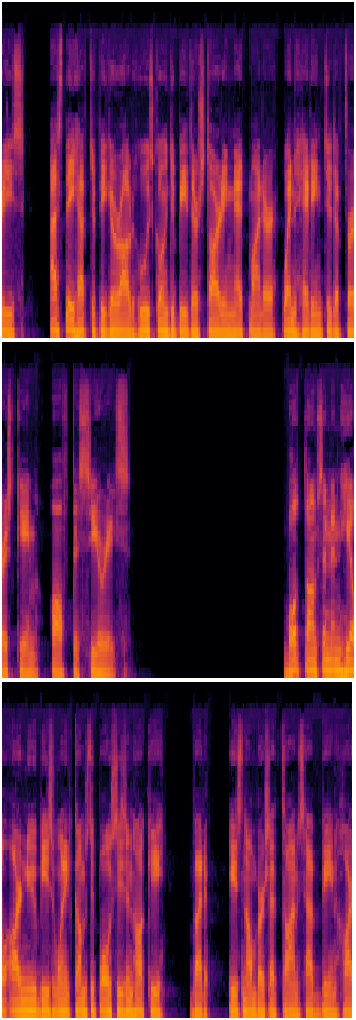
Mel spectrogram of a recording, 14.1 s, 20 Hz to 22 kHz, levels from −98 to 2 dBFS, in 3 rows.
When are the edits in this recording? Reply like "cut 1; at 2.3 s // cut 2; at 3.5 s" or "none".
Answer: cut 1; at 11.9 s

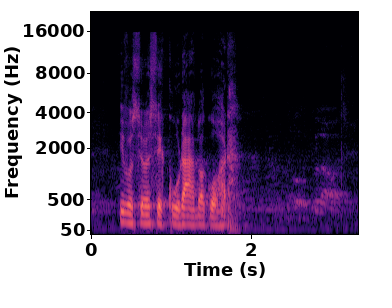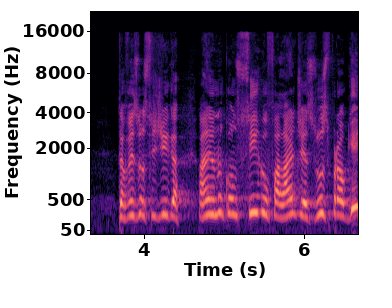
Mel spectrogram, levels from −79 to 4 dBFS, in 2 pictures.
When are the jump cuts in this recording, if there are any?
cut 1; at 3.6 s

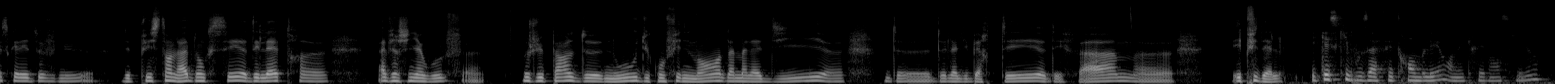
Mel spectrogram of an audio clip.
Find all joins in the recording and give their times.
none

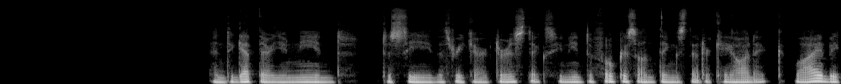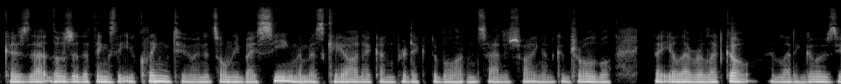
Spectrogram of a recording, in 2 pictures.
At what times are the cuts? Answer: cut 1; at 7.8 s

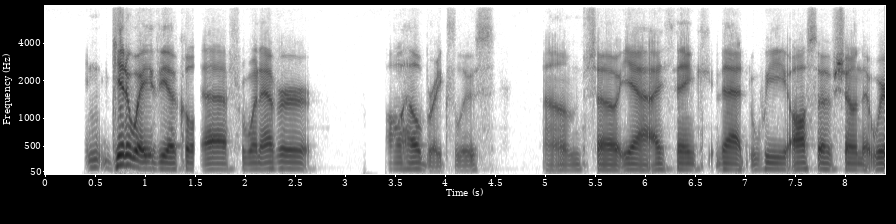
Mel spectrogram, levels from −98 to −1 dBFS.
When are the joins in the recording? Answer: cut 1; at 1.5 s

